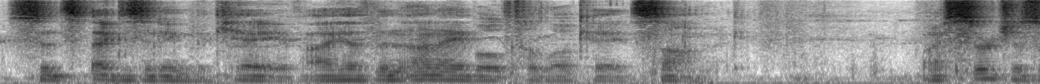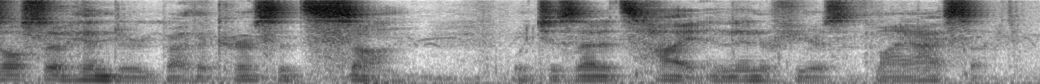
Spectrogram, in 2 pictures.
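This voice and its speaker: A man's voice: deep voice, fairly even intonation, moderate pace, sharp tone, slight background noise, rough recording. A man playing a formal, clinical half-robot hunter recording a log in an amateur radio drama. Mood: cold, clinical. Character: Shadow, cold formal amnesiac half-robot male hunter.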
